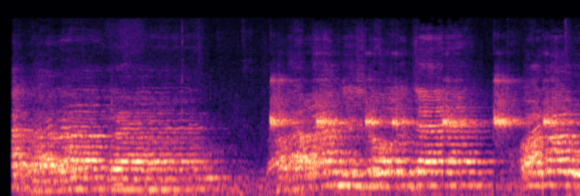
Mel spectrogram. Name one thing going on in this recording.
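A group of women sing together.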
